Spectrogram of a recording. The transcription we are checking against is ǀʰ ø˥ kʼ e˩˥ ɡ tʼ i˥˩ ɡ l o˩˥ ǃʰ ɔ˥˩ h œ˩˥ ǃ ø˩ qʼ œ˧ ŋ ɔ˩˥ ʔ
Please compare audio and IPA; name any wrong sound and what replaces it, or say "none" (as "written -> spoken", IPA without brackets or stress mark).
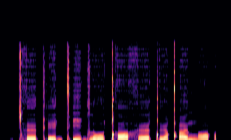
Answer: none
